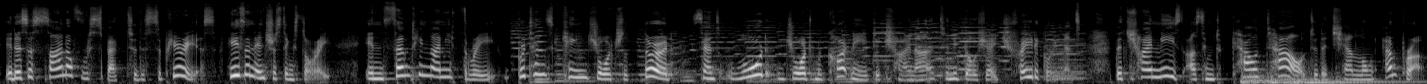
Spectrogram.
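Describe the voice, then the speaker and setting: A woman's voice: moderate pace, faint music behind. A woman from Macau, raised in Australia, hosting a scripted educational video about words and languages in an upbeat, playful way. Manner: upbeat, playful, with excited jumps in pitch.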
